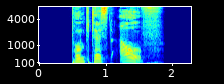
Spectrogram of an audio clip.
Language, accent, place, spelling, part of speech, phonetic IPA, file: German, Germany, Berlin, pumptest auf, verb, [ˌpʊmptəst ˈaʊ̯f], De-pumptest auf.ogg
- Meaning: inflection of aufpumpen: 1. second-person singular preterite 2. second-person singular subjunctive II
